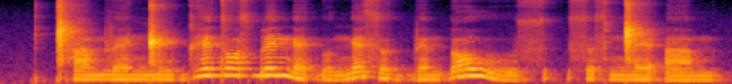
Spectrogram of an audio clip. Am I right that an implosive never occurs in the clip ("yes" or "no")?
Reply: no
